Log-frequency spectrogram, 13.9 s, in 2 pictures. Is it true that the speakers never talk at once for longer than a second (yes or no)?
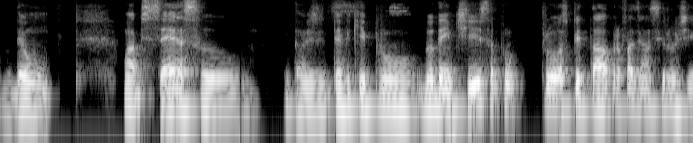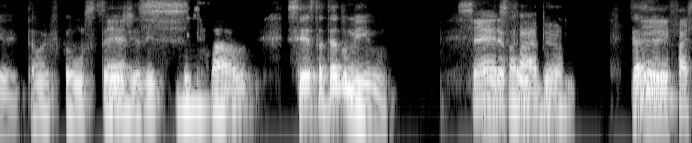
yes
